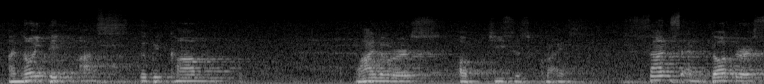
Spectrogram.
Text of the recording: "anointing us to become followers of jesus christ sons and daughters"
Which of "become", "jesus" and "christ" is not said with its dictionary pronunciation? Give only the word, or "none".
jesus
